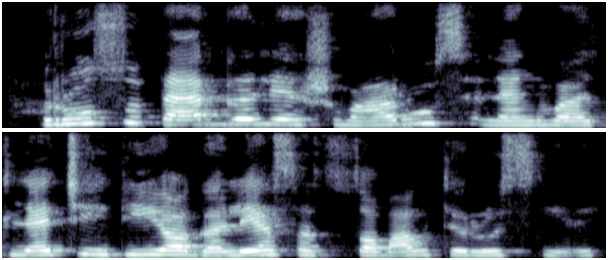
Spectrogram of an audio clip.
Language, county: Lithuanian, Kaunas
